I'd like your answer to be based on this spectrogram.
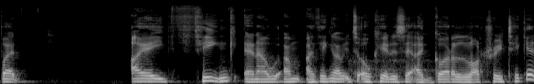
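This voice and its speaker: A man's dark, mellow voice at a medium pitch, moderate in pace, with fairly even intonation and very even loudness. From North India. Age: 20s. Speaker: podcast co-host. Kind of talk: casual chat. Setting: studio.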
